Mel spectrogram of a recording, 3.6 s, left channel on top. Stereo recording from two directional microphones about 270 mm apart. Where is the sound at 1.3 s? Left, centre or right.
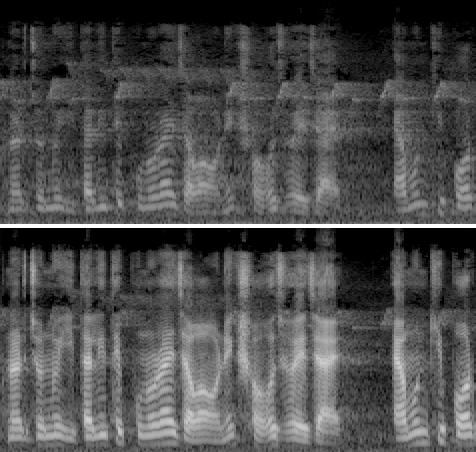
Right.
